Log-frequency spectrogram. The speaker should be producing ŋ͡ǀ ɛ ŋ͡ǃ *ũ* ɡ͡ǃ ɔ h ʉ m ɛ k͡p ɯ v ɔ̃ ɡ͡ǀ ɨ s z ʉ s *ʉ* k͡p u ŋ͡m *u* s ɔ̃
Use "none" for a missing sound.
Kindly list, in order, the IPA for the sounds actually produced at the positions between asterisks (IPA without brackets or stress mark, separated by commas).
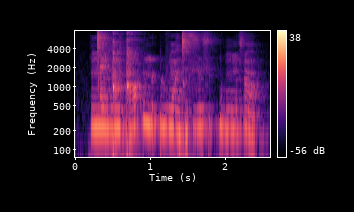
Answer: ũ, ʉ, ũ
